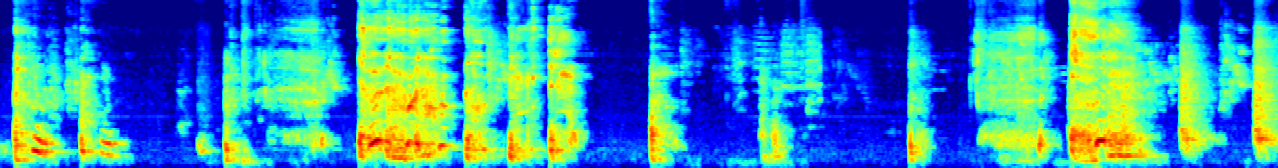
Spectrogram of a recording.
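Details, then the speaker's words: Repeated harsh coughing bouts with throat clearing between, from a woman with phlegm built up over many days, coughing it up and spitting to the side, nearly retching; a productive, chesty cough. "কাশি হয়েছে কিন্তু কপটা উঠবে, আমি সাইডে ফেলবো, ঠিক আছে?"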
